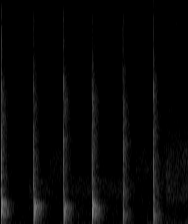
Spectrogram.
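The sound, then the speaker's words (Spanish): Six crisp hand claps in a steady, even rhythm, each a sharp smack with a quick decay, and no voices in between. “Eso se aplaude, eso, eso hay que seguirlo.”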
